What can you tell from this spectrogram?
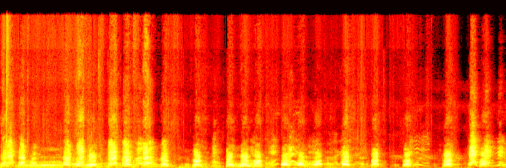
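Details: Agitated black Bhotiya dog barking hard, rapid harsh barks in uneven bursts with a few short gaps, a voice faintly behind them.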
